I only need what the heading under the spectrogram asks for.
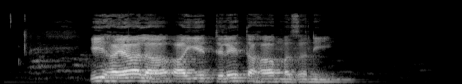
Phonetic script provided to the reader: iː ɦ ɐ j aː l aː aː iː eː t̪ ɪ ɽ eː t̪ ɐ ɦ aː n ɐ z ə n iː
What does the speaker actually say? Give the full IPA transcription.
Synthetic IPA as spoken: iː ɦ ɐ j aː l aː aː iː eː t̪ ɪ l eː t̪ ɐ ɦ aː m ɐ z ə n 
